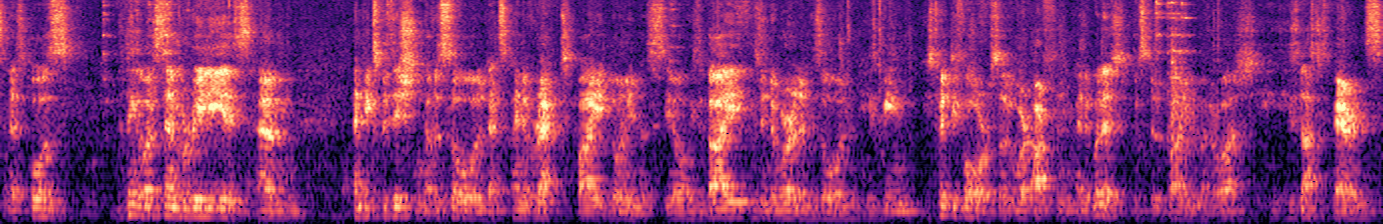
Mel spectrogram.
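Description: Audible room echo and light background noise surround a man talking at a fairly quick pace in a fairly low pitch. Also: ordinary pitch variation. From Ireland. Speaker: author. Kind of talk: author introducing his novel before reading. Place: hall. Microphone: camera far.

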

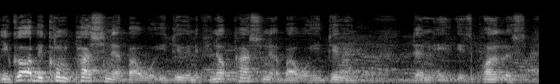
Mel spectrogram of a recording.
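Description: Noticeable background noise and audible room echo surround this man's voice. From northern England, Manchester. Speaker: retired boxer and boxing trainer. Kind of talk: interview.

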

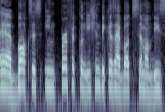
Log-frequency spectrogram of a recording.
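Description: In a plain, everyday voice, a woman speaks at a moderate pace with a fairly low pitch and fairly even intonation. The sound is dry with no echo, over a quiet background. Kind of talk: casual unboxing commentary. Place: home room. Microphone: phone near.

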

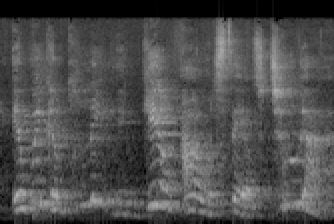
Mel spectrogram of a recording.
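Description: A woman speaking at a very slow pace with very wide pitch swings, light background noise and audible room echo. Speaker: speaker. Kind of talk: sermon. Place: church.

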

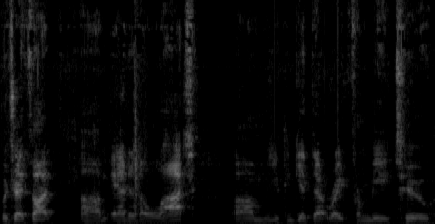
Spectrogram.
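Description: This man's voice sits fairly low and is somewhat breathy, with fairly even intonation and a moderate pace. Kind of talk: casual vlog chat. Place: garage. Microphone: phone near.

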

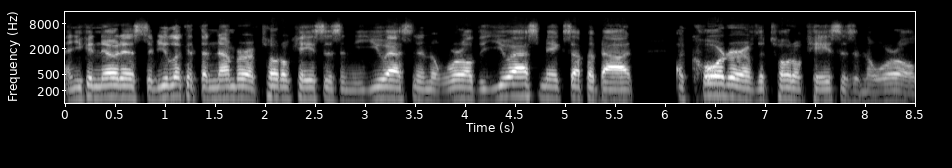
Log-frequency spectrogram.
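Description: Against a quiet background, a man's dark, mellow voice moves at a fairly quick pace with fairly even intonation, in a dry sound with no echo. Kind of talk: presentation commentary on slides. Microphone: video call.

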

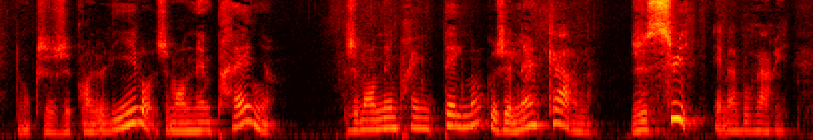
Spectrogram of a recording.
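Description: At a very slow pace, a woman speaks with a very deep, low pitch, a dark, mellow tone and a somewhat breathy quality, her pitch swinging very widely. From Mali, then Paris suburbs from age 7. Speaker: high school principal; school head teacher recounting career. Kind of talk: personal testimony. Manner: hesitant, many filler pauses. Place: home room. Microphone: lapel.

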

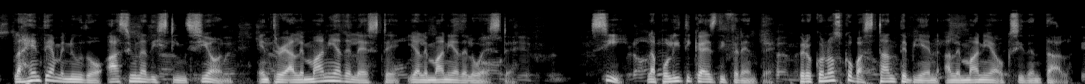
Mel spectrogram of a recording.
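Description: A man with a normal speaking voice, medium pitch and lively intonation talks at a moderate pace in a dry, close sound with no echo. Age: 60s. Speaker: political commentator. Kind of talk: interview.

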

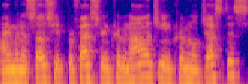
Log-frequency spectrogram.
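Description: Over a quiet background, a man speaks very fast in a fairly high pitch with fairly even intonation. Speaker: university professor, event host. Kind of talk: formal introduction. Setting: video call. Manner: formal. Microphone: webcam.

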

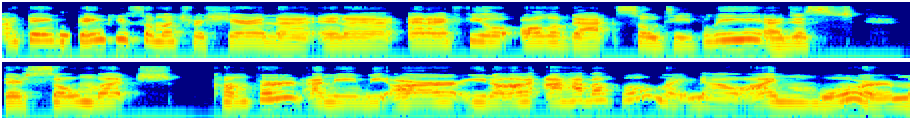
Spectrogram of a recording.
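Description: Against a quiet background, a woman speaks at a fairly slow pace. Her tone is bright and sharp, and her intonation is lively. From Brooklyn, New York; New York. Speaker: farmer and somatic practitioner. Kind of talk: casual interview conversation. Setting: video call. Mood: heartfelt, grateful. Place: home room. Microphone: video call.

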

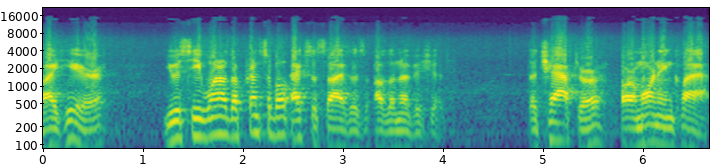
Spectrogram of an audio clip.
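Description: At a moderate pace, a man with an unremarkable speaking voice and a fairly low pitch talks with lively intonation. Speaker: priest, master of novices. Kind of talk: formal explanation in a documentary. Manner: formal.

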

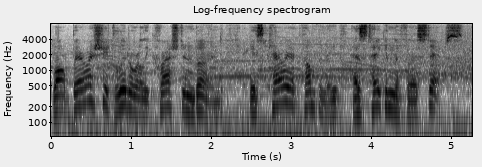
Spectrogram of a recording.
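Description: The speaker sounds enthusiastic and talks at a fairly quick pace, with noticeable background noise. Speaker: YouTube space commentator. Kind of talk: video commentary narration.

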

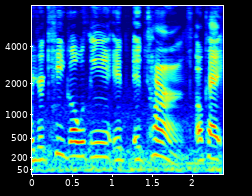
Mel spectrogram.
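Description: A woman speaks at a fairly slow pace with ordinary pitch variation, in a dry sound with no echo over light background noise. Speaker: vlogger. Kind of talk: casual vlog commentary on a news story. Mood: indignant, incredulous. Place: car. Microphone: phone near.

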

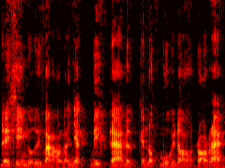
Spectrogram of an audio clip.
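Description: Bright and sharp in tone, a man talks at a medium pitch and a fairly quick pace. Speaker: perfume reviewer and bar singer. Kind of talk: product review. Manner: casual, halting with fillers.

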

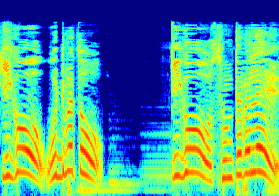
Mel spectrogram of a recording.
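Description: A cartoonish character voice, female-sounding and extremely high-pitched, runs at a fairly quick pace. Faint music plays in the background. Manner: nagging, urgent.

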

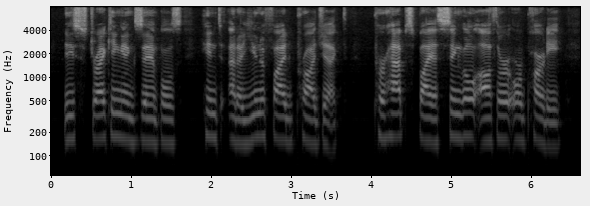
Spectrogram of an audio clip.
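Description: A woman speaks in a very deep, low voice with monotone, flat intonation. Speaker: video narrator. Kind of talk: scripted narration.

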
